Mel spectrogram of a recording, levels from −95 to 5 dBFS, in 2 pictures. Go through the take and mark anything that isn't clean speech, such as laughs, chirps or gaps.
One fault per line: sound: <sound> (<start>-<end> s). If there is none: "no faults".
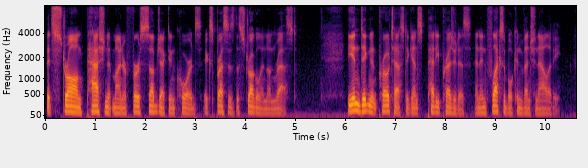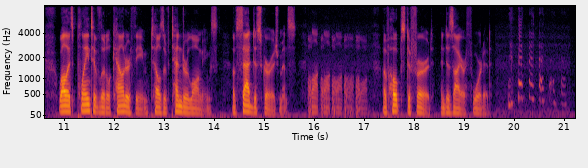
sound: laugh (15.9-17.1 s)
sound: laugh (19.9-21.1 s)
